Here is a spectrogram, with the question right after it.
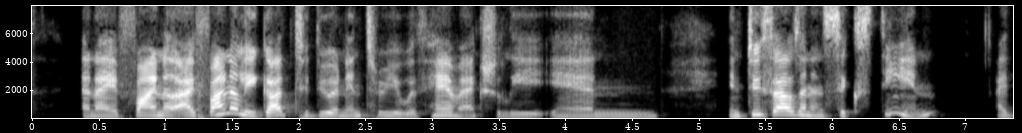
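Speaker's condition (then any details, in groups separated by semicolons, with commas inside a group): No condition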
